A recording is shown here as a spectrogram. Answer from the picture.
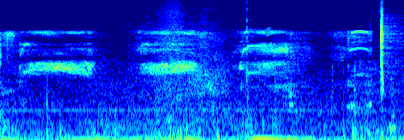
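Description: Short high-pitched squeaks, about four in two seconds, over a low steady hum, with a sharp click near the end.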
